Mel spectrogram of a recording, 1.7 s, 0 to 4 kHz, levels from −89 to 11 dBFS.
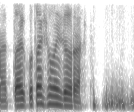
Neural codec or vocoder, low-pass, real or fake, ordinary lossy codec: none; 3.6 kHz; real; none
